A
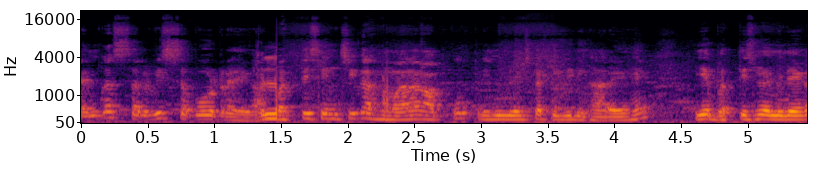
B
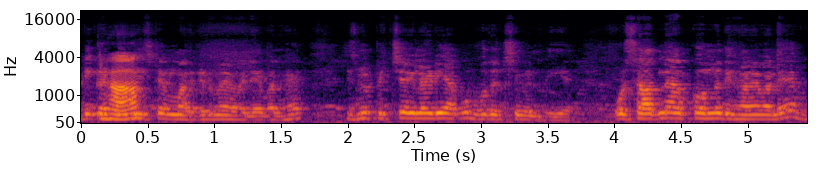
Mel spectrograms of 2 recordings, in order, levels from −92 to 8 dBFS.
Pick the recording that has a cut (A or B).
A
